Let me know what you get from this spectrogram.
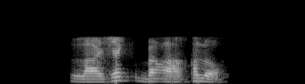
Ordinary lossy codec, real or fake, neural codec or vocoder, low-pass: MP3, 24 kbps; real; none; 3.6 kHz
